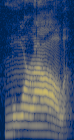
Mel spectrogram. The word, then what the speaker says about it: moral: Now compare that to moral, moral. The sound is less stressed. I don't open my mouth as wide.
